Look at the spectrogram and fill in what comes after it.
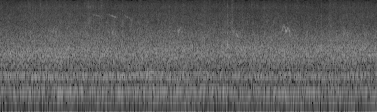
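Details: Spring beehive with swarms of honeybees coming and going at the entrance: a thick continuous buzz of many wings, low and even, with a few brief faint bird notes above.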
